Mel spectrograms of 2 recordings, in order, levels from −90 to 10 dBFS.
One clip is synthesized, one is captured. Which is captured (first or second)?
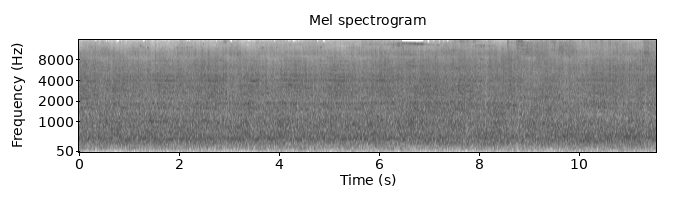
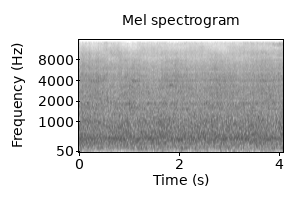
first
